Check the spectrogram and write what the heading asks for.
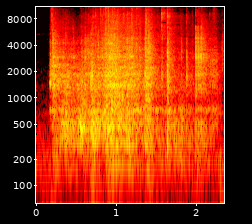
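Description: A hand scooping up a handful of small rough pebbles from a tabletop, the stones clattering and grinding against each other and the table for about a second and a half before fading near the end.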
